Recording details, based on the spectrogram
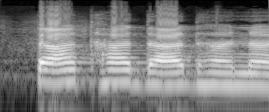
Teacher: त वर्ग का उच्चारण स्थान होता है दंत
